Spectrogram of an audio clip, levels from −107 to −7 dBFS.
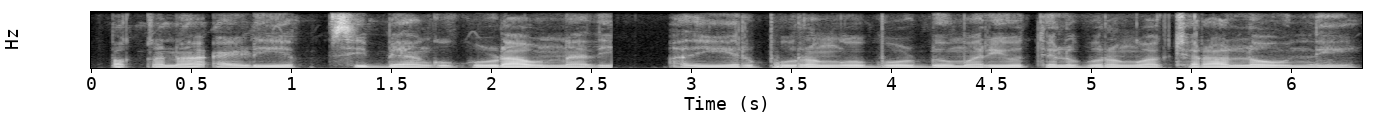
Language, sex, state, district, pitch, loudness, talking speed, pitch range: Telugu, male, Telangana, Hyderabad, 110 Hz, -20 LUFS, 130 wpm, 105-110 Hz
